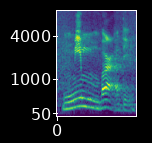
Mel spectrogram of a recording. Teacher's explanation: Iqlab ialah, artinya iqlab adalah menukar bak saja. Maka cara membacanya adalah bunyi nun sukun ini berubah menjadi huruf mim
